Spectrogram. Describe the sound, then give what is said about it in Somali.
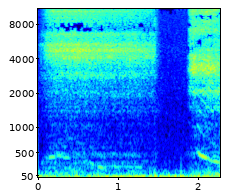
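A slow, deep calming breath let out with a steady blowing hiss, like blowing out a candle. A long breathy rush is followed by a brief quieter pause, then another strong airy blow, with faint low tones underneath. “waxaan qaataa neef dheer sida ina carabsanayo kadib waxaan dareemaa degganaasho ka dibna waxaan u soo daayaa neefta sida inaan shabac diminayoo kale”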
